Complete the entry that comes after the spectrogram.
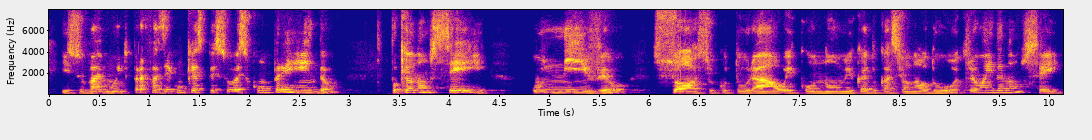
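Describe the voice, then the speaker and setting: Lively intonation from a somewhat breathy man. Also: fairly high pitch for a man, fairly slow pace. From Brazil, Recife (Pernambuco). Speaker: modeling agency booker. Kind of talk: interview. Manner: slow, measured; deliberate, clearly explained.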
